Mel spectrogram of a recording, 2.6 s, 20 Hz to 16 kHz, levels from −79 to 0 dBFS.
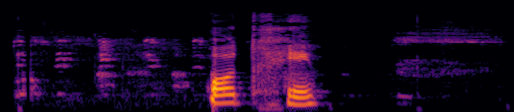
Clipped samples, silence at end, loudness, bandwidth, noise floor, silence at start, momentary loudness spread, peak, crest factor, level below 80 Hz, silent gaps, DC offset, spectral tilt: under 0.1%; 1 s; -23 LUFS; 11 kHz; -53 dBFS; 0.1 s; 24 LU; 0 dBFS; 26 dB; -68 dBFS; none; under 0.1%; -4 dB/octave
